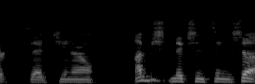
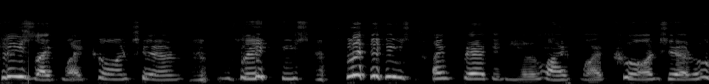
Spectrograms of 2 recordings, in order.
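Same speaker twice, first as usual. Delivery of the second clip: shrill, very high, loud, pleading fake sobs; 12 semitones higher, 10 dB louder than usual. A creator sarcastically acts out begging viewers for likes, mock crying plea. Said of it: "I'm not gonna cry and say".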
